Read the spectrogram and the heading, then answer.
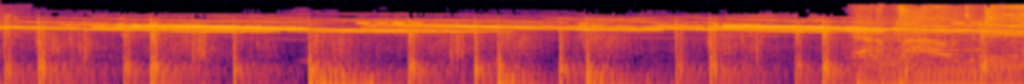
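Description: Fireworks exploding in a rapid, irregular barrage of sharp bangs and pops, with shrill whistling rockets streaking overhead throughout and a dense burst of warbling whistles near the end.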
